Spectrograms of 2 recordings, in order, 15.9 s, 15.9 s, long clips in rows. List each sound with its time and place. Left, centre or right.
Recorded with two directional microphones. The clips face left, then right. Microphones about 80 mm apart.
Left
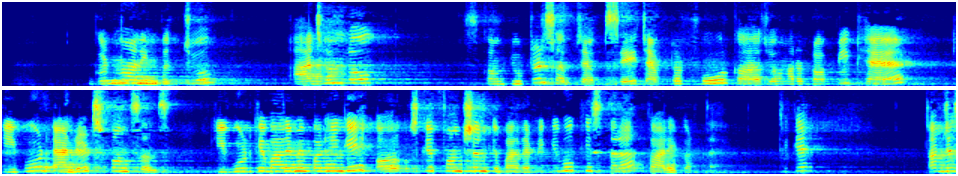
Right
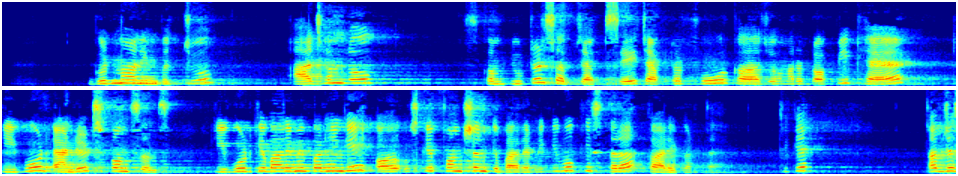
0.7 s a woman's voice: right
